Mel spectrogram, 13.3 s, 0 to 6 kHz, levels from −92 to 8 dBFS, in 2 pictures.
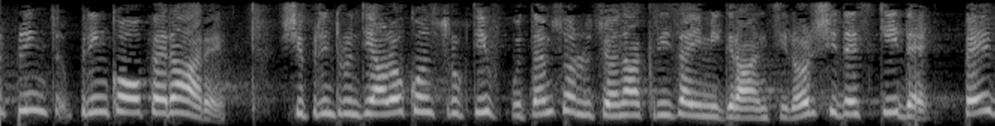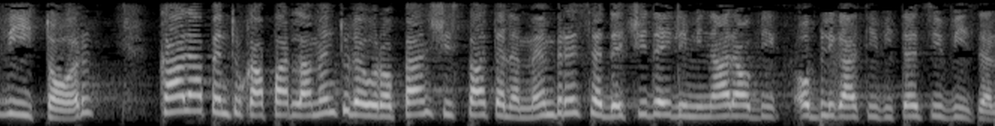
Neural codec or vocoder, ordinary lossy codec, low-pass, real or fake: none; none; 5.4 kHz; real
